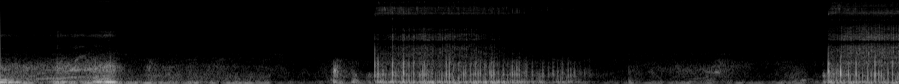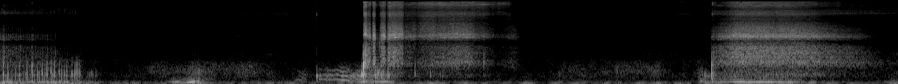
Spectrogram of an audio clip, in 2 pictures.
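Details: Loud breathing and snoring persisting in a man using CPAP, recorded by his partner after polysomnography showed severe sleep apnea (about 70 apneas per hour, prescription threshold 15). Residual snoring on CPAP.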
